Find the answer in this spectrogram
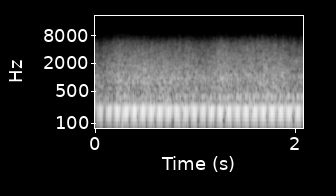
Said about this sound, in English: And then, of course, there's the amphibious star of the show. Fans, you know the engine sound.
